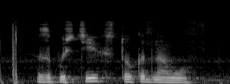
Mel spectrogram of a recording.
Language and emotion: Russian, neutral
